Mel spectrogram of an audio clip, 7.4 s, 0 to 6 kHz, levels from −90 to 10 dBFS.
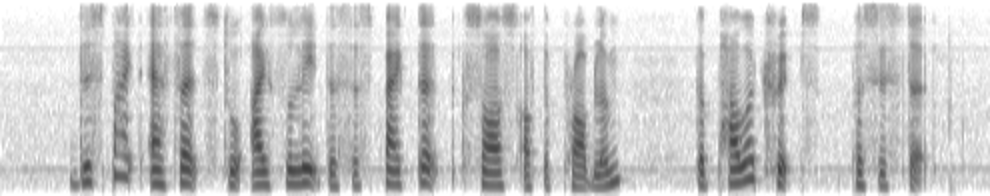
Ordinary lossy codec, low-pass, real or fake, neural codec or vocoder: none; 5.4 kHz; real; none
